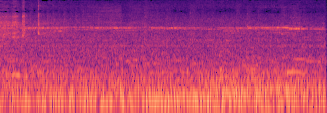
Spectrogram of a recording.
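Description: Busy market street noise: a steady low rumble with a thin, high-pitched whine running through it.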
